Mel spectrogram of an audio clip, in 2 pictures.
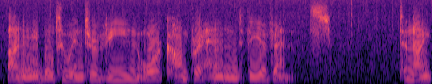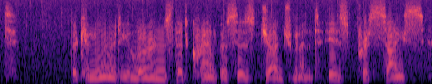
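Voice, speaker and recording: Man playing a deep, grave radio horror reporter. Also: fairly bright tone, slight background noise, heavily acted, rough recording. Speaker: radio news anchor. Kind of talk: scripted dramatic radio news narration.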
